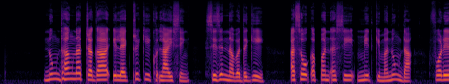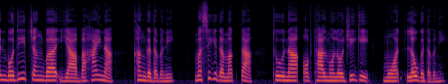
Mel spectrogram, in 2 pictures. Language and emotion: Manipuri, neutral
